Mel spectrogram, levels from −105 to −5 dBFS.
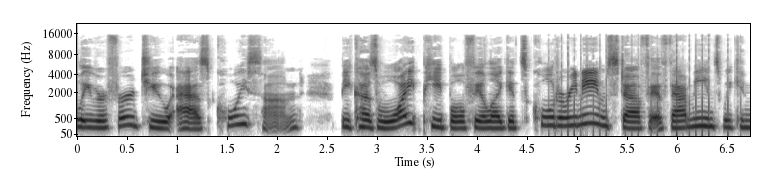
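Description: Speech with periodic USB or driver dropouts from 4.72 to 6.64 s: every 64 ms a sliver of roughly half a millisecond drops to silence, giving a regular ticking under the signal. The waveform shows evenly spaced silent gaps; a spectrogram shows matching thin vertical broadband lines.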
